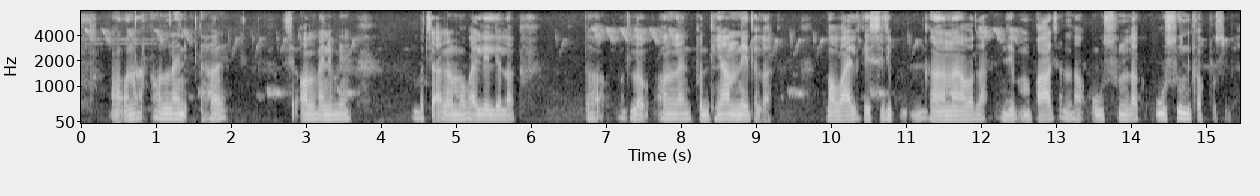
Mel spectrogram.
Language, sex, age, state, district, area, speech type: Maithili, male, 18-30, Bihar, Samastipur, rural, spontaneous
